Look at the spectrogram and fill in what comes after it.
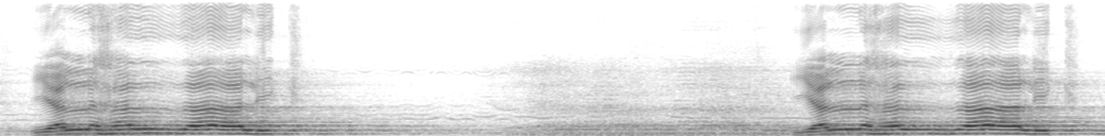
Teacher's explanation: huruf ta-nya telah diidghamkan pada huruf dzalnya sehingga menjadi satu huruf dzal yang bertasydid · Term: idgham mutajanisain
